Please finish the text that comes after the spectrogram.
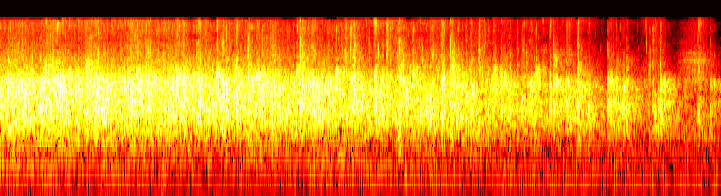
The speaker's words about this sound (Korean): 우리 한번 박수 한번 해주시기 바랍니다.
